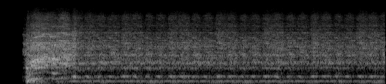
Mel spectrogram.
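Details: 1970 Chevrolet Camaro SS 350 V8 that had sat too long on old fuel, fuel being pumped up to the carburetor before first start: steady cranking whir with a brief surge, never catches or fires; cranks but no start, cause unconfirmed.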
